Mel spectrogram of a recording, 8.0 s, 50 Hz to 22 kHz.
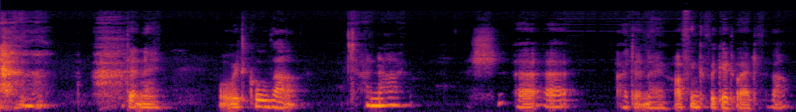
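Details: Non-fluent aphasia with word-finding difficulty in a woman after a stroke at age 46; halting speech with word-finding pauses.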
